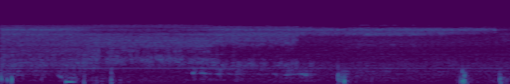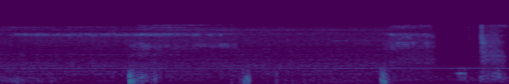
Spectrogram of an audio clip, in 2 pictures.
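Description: Handheld propane torch burning with a faint, steady hiss, stopping near the end. A few faint ticks sound through it.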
